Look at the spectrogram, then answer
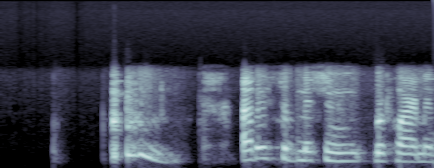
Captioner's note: clears throat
